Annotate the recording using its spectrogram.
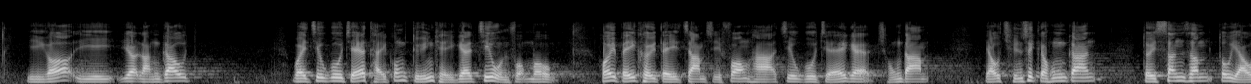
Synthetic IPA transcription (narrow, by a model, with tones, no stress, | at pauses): jiː˨˩kɔː˨˥jiː˨˩jœː˨k̚lɐ˨˩ŋkɐ˧w | wɐ˨jt͡siː˧wkuː˧t͡sɛː˨˥t̪ʰɐ˨˩jkʊ˥ŋt̪yː˨˥nkʰe˨˩jkɛː˧t͡siː˥wuː˨˩nfʊ˨k̚mo˨whɔː˨˥jiː˨pe˨˥jkʰɵ˨˧ɥt̪e˨jt͡saː˨msiː˨˩fɔː˧ŋɦaː˨t͡siː˧wkuː˧t͡sɛː˨˥kɛ̰ː˧t͡ʃʰʊ˨˥ŋt̪aː˧m | jɐ˨˧wt͡ʃʰyː˨˥nsɪ˥kːɛ˧ɦʊ˥ŋkaː˥n | t̪ɵ˧ɥsɐ˥ns̬ɐ˥mt̪o˥wjɐ˨˧w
